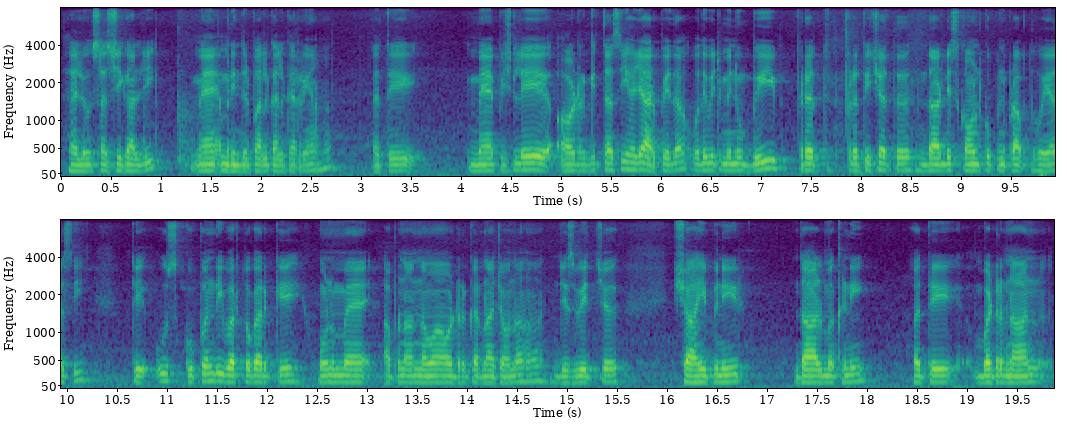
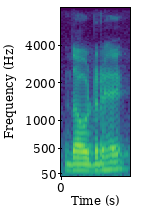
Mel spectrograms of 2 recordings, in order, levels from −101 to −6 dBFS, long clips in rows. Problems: background sounds at intervals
